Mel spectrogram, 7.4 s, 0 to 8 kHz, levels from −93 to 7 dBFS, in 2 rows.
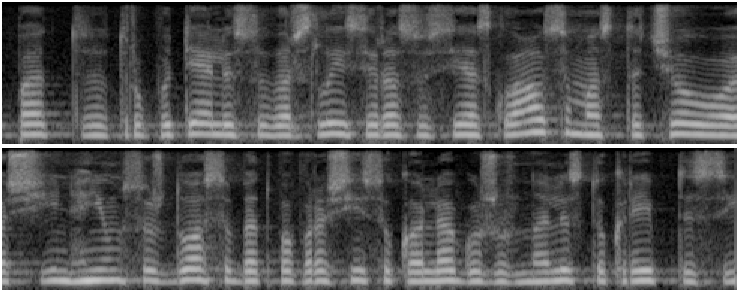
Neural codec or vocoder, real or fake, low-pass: none; real; 7.2 kHz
